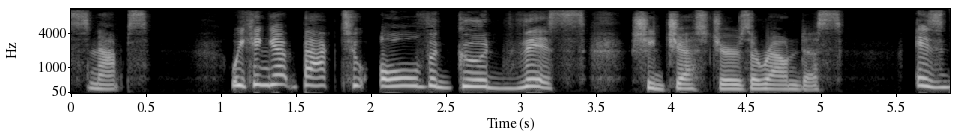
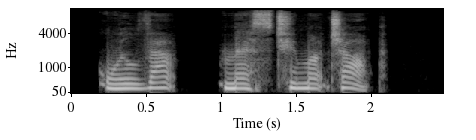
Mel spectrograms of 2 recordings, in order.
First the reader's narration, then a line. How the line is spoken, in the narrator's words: Marin asks me quietly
